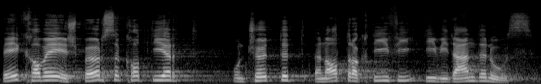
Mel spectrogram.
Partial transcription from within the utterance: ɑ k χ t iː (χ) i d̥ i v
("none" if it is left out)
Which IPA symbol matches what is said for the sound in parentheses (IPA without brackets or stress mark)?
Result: f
